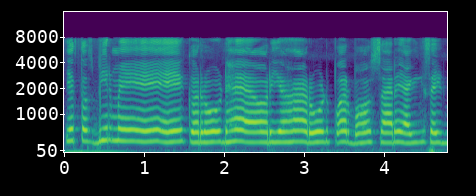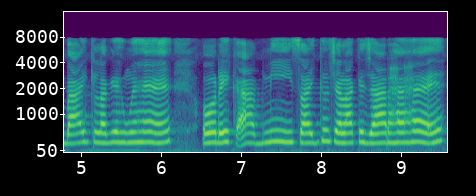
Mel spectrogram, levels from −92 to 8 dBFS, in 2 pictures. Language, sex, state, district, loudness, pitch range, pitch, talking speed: Hindi, male, Jharkhand, Garhwa, -11 LUFS, 260-280 Hz, 270 Hz, 180 wpm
